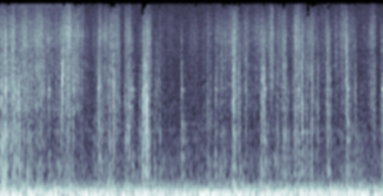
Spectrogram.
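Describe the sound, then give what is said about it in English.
Crumpled paper forms crinkle and rustle as they are handled, a steady stream of sharp crackles over a low background hum, with no one speaking. “They were crumpled up in the back of his drawer.”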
